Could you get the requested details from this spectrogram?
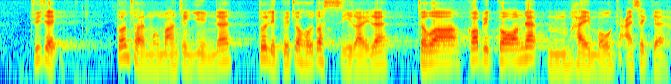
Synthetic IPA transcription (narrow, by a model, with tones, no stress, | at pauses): t͡ʃyː˨˥t͡sɪ˨k̚ː | ɔː˥nt͡ʃʰɔː˨˩mo˨˩wmaː˨˧nt͡sɪ˨ŋjiː˨˧˩y˨˩nlɛː˥t̪o˥wli˨pky˧t̚t͡ʃɔː˨˥ɦo˨˥wt̪ɔː˥siː˨lɐ˨˧jlɛː˥ | t͡sɐ˨waː˨kɔː˧piː˨t̚kɔː˧ɔː˧nlɛː˥m̩˨˩ɦɐ˨jmo˨˧wka̰ː˨˥jsɪ˥kːɛ˧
